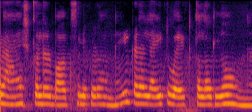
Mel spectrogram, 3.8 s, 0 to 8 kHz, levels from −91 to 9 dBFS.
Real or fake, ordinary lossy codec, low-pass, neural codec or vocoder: fake; none; none; codec, 16 kHz, 2 kbps, X-Codec, HuBERT features, trained on general audio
